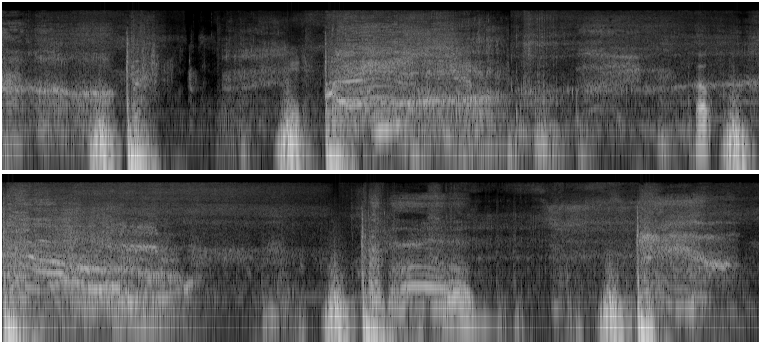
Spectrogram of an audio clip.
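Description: Heavy blows thud hard, one after another.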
